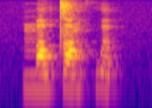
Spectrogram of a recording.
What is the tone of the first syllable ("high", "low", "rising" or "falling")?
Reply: rising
